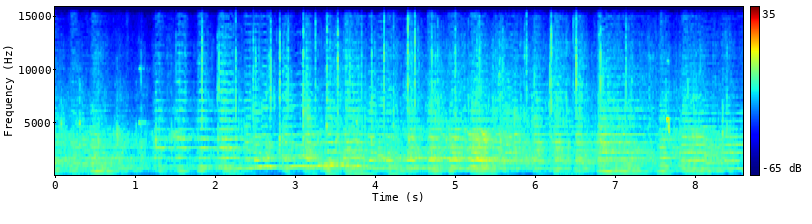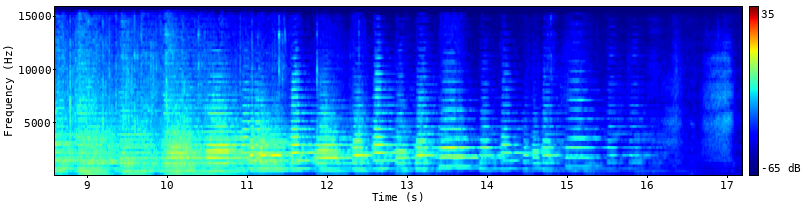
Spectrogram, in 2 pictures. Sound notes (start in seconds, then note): 0.5 audience applauding; 4.1 audience cheering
